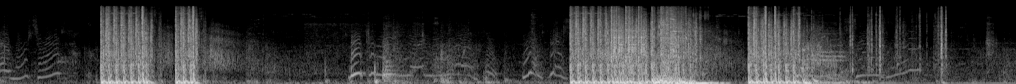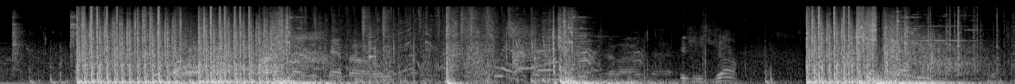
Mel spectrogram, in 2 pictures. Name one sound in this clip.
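An automatic rifle fires in loud, rapid bursts.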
